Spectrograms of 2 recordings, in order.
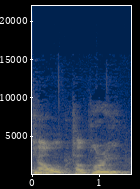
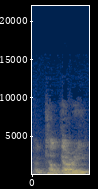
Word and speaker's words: Calgary: studies from the east basically a professor from cow calorie Calgary University of the burner phone pronouncing that right what was that sorry that's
